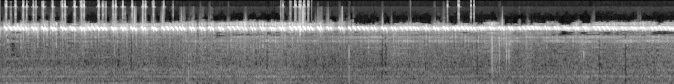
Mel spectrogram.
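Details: Cricket tutor recording for teaching white-rumped shamas, played at night and at dew time; continuous high, buzzy pulsed chirping, slightly uneven in loudness, with a few faint clicks beneath.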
